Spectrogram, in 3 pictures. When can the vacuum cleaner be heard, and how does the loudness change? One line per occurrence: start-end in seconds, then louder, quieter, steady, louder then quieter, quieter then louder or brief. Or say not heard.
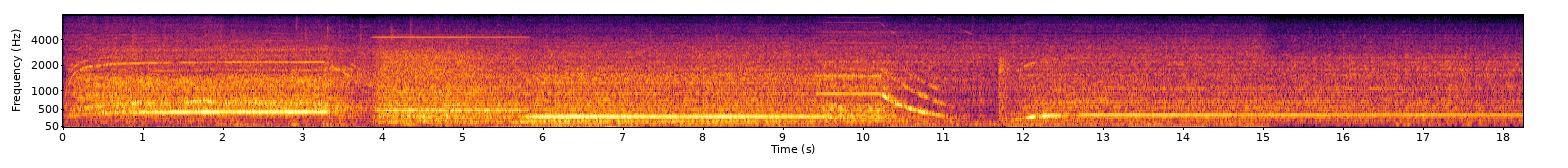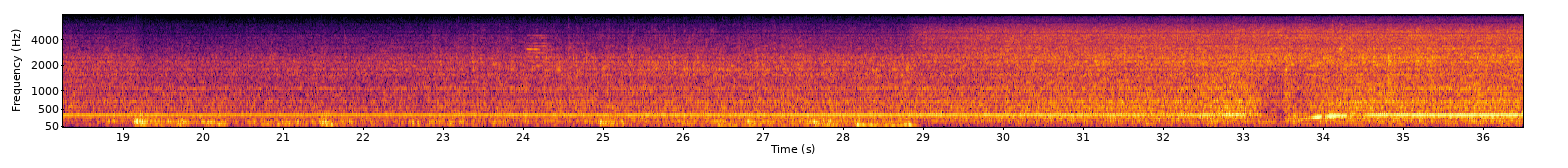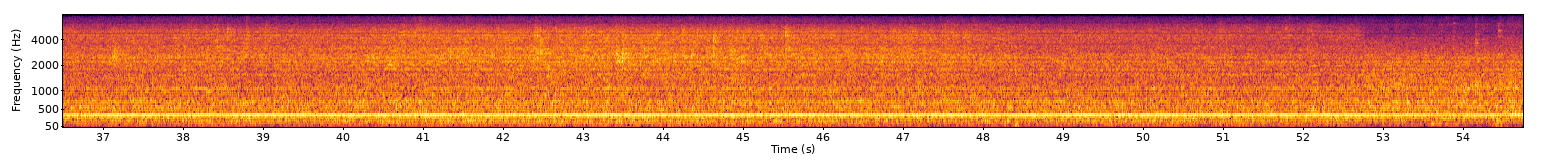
0.0-54.7 quieter then louder.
